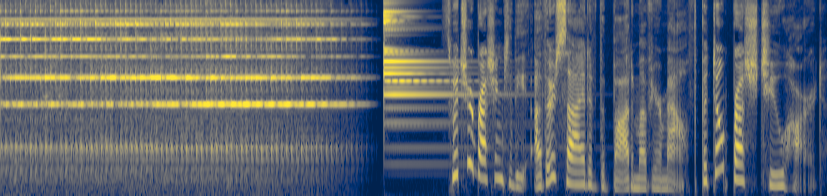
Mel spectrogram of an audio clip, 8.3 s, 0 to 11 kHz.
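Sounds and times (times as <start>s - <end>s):
school bell ringing: 0.0s - 5.6s
speech: 4.5s - 8.2s.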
